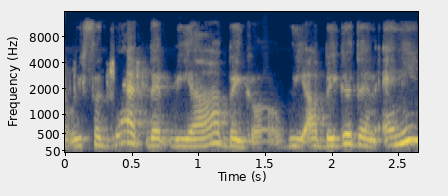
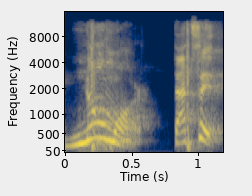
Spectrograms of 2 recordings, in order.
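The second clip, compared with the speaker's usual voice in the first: higher, louder declaration of enough; acted firm refusal; 4 semitones higher, 6 dB louder than usual. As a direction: put your foot down emphatically. Acts out reaching one's limit.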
